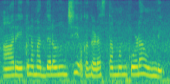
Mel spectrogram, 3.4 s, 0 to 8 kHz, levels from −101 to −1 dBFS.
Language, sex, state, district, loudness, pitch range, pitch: Telugu, female, Telangana, Mahabubabad, -13 LUFS, 215-245 Hz, 230 Hz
